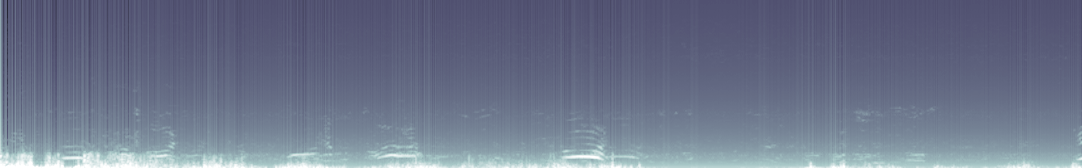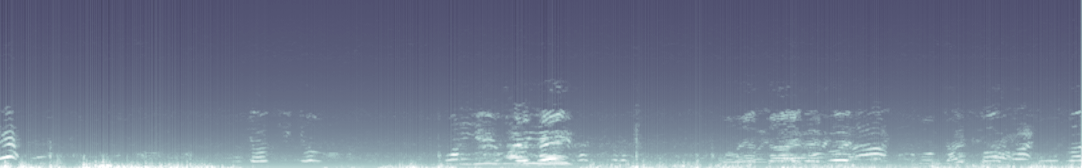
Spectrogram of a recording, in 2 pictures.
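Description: Young players shout to each other across an open field, some distance away.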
